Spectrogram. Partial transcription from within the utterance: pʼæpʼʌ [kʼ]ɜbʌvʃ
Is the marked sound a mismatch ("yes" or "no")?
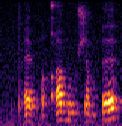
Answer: yes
